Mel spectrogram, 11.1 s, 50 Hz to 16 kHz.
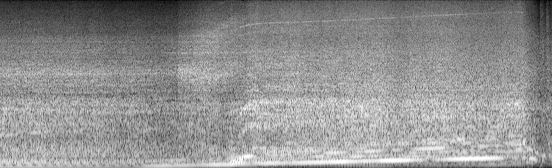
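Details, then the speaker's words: Ford F6 turbo on dyno, warmed up, after wastegate, trans cooler and timing chain fix: smooth strong pull, note climbing steadily as revs rise, no knocks or rattles; healthy turbo engine under load. "we're going to run it up we're going to see the power it makes hear it now cuz this thing should sound like a totally different animal"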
